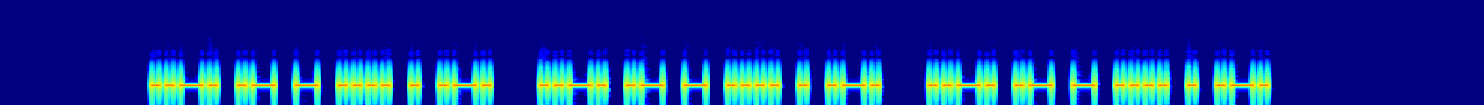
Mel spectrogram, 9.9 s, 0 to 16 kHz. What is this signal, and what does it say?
Morse code, heard as a keyed tone, about 25 wpm, 700 Hz. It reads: FATHER FATHER FATHER
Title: Top 500 Words Repeated 25wpm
